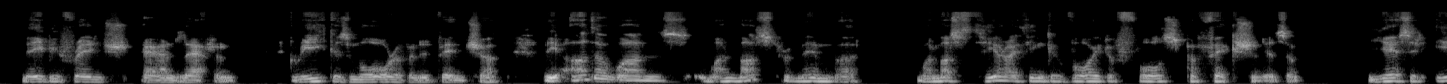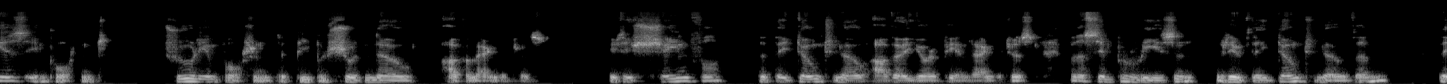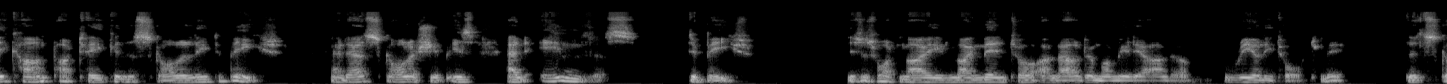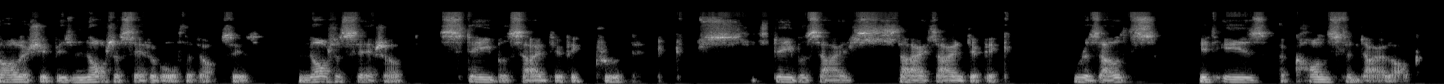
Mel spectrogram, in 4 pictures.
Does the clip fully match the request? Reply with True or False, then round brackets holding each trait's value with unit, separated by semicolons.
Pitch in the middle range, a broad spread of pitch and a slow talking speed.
False (120 Hz; 6.0 semitones; 110 wpm)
